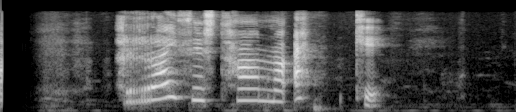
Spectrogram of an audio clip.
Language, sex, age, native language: Icelandic, male, 7, Icelandic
